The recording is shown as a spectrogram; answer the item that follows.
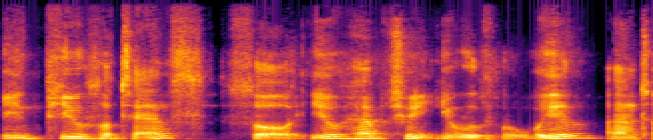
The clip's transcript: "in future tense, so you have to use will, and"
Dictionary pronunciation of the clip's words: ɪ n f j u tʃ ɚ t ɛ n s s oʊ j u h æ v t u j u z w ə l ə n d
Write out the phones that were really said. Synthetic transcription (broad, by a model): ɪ n p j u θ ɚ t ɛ n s s oʊ j u h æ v t u j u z w ə l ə n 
